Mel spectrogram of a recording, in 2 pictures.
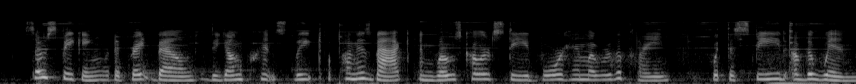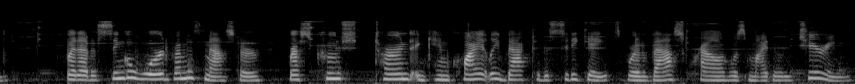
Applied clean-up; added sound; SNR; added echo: neural separator model SepFormer DNS4.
